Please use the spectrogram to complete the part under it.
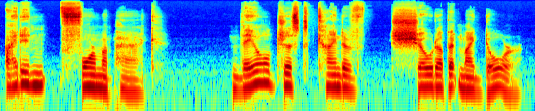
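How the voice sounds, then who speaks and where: A man's voice: a little high, slow, no room sound. A man playing a guarded, self-doubting young half-breed werewolf in an audio drama, blunt and defensive. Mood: doubtful, defensive. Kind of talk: scripted roleplay audio drama.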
